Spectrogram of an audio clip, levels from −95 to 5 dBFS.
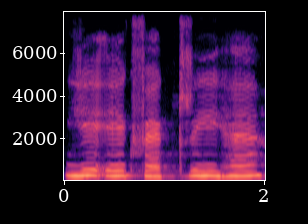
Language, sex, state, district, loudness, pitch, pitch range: Hindi, female, Uttar Pradesh, Ghazipur, -25 LUFS, 250 Hz, 240-250 Hz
